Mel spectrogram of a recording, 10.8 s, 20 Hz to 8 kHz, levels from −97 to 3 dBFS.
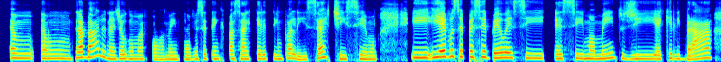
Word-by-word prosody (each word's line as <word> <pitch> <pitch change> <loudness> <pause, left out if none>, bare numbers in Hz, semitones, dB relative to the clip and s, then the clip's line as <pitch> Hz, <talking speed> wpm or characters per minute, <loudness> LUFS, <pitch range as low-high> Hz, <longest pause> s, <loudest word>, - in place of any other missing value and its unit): é 225 - +3
um 215 0 -2
é 205 - -1
um 200 -1 -2
trabalho, 260 - +3
né, 185 -2 0
de 185 +2 -2
alguma 180 -1 -2
forma, 160 0 -5
então 165 0 -4
você 180 +4 -3
tem 185 0 -4
que - - -19
passar 190 -1 -1
aquele 190 +2 -3
tempo 185 +2 -5
ali, 165 -8 -1
certíssimo. 180 -5 -1 0.5
E 240 -1 +3
e - - +8
aí 285 - +11
você 290 0 +2
percebeu 245 -3 +3
esse 220 -3 -1 0.2
esse 200 +1 -1
momento 200 +3 0
de 190 +1 -2
equilibrar 190 +2 0
195 Hz, 155 wpm, -23 LUFS, 180-225 Hz, 0.5 s, aí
